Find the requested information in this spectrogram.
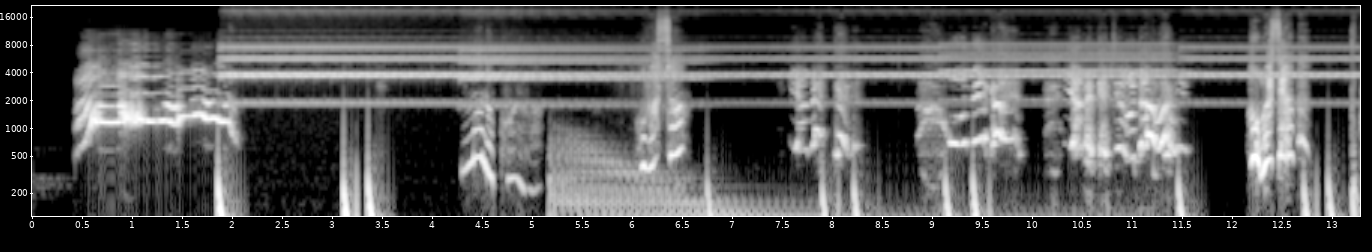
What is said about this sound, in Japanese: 配下から聞こえる震えるおばさんの悲鳴。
